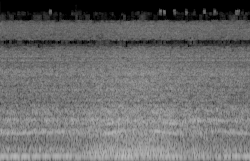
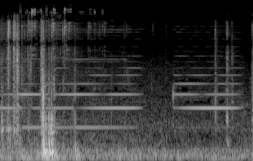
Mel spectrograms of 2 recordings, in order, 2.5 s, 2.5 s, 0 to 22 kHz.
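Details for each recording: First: Mazda Tribute 3.0 V6 (Ford engine) with a misfire code on cylinder 5, whose coil sits at the front: a low, uneven, lumpy idle as the engine shakes from the cylinder misfire. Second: Mazda Tribute Ford 3.0 V6 after cylinder 5 misfire code, spark plug threads cleaned and coil reinstalled: short crank catches quickly, settles into a steady, even idle with no stumble or miss; smooth running.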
